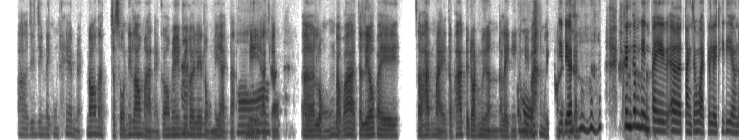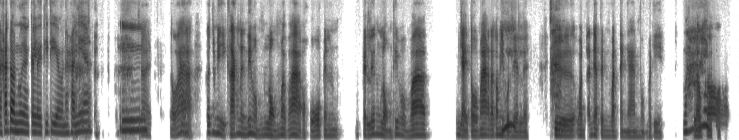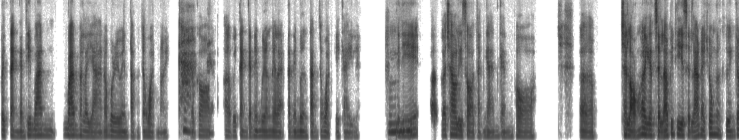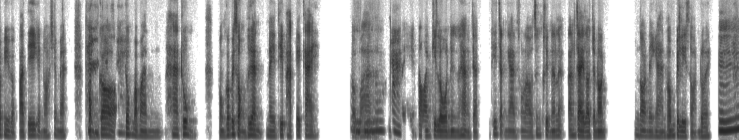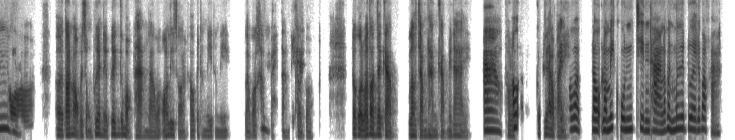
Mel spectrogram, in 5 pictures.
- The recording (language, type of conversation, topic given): Thai, podcast, มีช่วงไหนที่คุณหลงทางแล้วได้บทเรียนสำคัญไหม?
- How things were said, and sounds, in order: other background noise; laughing while speaking: "บ้าง"; chuckle; chuckle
